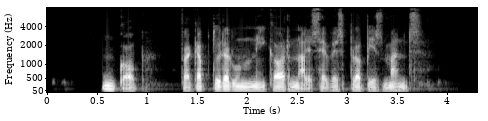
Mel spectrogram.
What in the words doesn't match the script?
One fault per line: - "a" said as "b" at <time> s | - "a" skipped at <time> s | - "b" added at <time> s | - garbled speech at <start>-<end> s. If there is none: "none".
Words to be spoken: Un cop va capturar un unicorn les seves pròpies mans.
none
